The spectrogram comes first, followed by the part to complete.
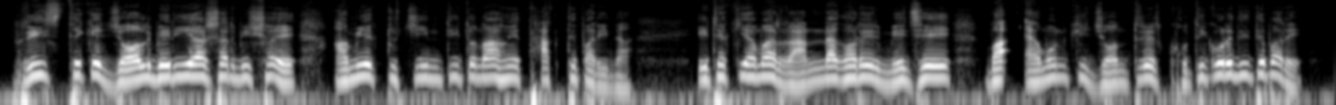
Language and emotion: Bengali, fearful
